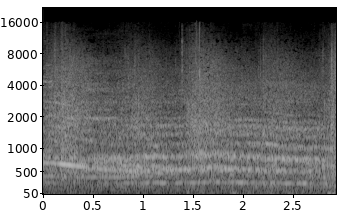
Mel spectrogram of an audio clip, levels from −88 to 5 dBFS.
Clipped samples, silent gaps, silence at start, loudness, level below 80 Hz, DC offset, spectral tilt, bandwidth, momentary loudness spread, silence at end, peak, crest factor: under 0.1%; none; 0 s; -27 LUFS; -56 dBFS; under 0.1%; -2 dB/octave; 16 kHz; 4 LU; 0 s; -6 dBFS; 20 dB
